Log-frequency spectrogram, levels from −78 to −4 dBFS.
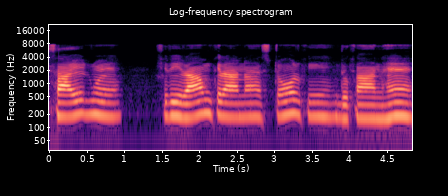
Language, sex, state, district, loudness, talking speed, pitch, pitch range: Hindi, female, Madhya Pradesh, Bhopal, -19 LUFS, 110 wpm, 185 Hz, 175-190 Hz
